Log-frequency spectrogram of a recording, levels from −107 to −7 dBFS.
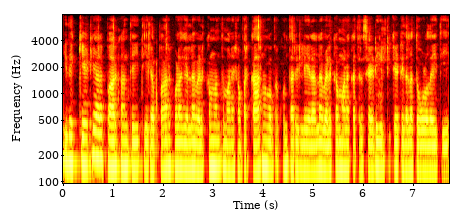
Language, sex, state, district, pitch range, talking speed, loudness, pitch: Kannada, male, Karnataka, Dharwad, 130-145 Hz, 185 wpm, -26 LUFS, 135 Hz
